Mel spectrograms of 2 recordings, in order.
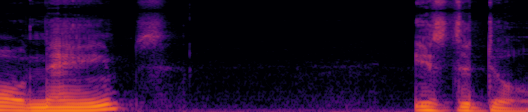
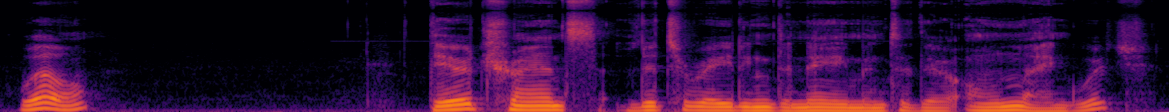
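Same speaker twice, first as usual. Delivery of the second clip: normal talking voice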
